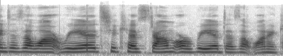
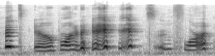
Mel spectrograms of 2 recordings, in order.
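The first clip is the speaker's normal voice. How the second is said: high-pitched, breaking up with laughter; laughing; 8 semitones higher, 4 dB louder than usual. Real, not acted. Joking with viewers about Florida, laughing helplessly. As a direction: squeak it out through giggles. Cracks up at running joke.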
